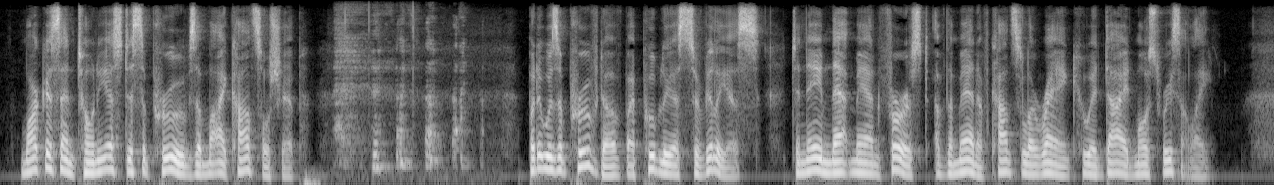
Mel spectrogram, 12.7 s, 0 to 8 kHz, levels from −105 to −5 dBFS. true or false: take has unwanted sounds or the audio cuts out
true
